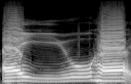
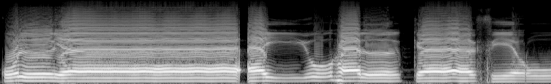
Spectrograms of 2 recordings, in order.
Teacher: Kemudian pelafal ayyuhal kafirun ditekan ya-nya.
